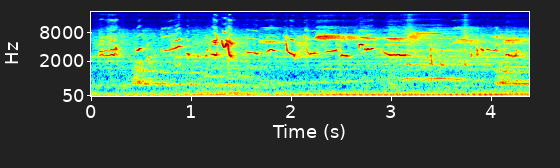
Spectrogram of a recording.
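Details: Chestnut-backed thrush delivering lively song: rapid, high, looping whistled notes and short slurs packed together, steady low background hum.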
